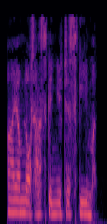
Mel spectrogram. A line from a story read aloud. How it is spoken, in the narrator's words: he snarled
